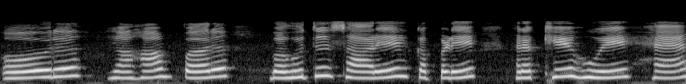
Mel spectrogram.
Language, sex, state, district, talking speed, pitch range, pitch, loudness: Hindi, female, Punjab, Pathankot, 80 wpm, 300-360 Hz, 320 Hz, -13 LUFS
